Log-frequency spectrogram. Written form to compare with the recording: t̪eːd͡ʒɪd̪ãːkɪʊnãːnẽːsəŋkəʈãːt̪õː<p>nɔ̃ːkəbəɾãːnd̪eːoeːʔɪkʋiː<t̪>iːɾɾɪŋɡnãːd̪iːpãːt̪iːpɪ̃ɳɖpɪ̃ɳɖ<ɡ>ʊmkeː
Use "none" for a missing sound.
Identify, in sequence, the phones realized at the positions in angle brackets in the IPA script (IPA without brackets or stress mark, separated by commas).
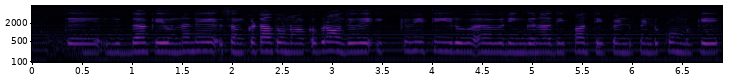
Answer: none, t̪, k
